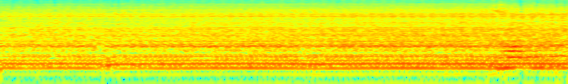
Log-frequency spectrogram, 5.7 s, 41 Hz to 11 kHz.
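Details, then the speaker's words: 1978 Austin Allegro 1300 Estate after valve clearance adjustment, with ignition timing retarded from about 20 degrees to roughly 8–10: steady, even idle, smooth regular beat, no misses. "Let's just [ __ ] the timing now. That sound better off."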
